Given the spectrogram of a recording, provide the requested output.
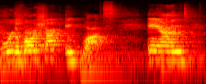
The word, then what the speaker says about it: Rorschach: this is actually very famous it's from rorschach raw shock i think i said it right the rorschach inkblots and it's they leave it up to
